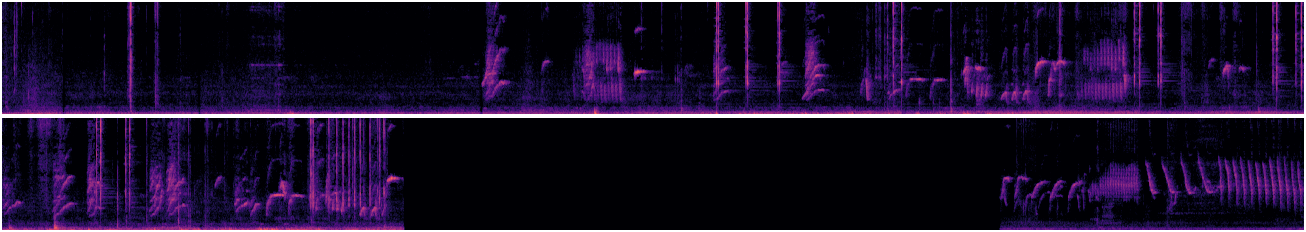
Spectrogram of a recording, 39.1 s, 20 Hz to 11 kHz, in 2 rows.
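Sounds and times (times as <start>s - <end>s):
small birds chirping: 4.1s - 25.6s, 34.5s - 39.0s
crimping tool clicks: 19.0s - 19.6s, 20.9s - 22.7s.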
